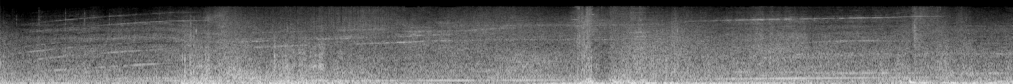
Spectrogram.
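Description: Fighter jet engines running up to full power for a catapult launch from an aircraft carrier deck: a loud steady jet roar with several turbine whines rising in pitch. A sudden sharp crack comes about six seconds in, and another near the end.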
